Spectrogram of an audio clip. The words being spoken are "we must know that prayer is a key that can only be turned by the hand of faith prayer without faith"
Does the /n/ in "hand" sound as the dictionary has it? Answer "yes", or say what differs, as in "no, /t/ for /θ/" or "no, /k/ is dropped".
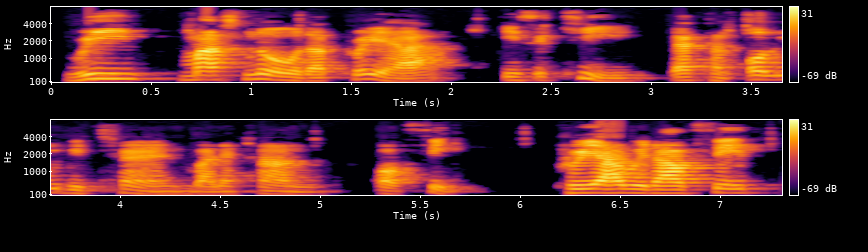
yes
